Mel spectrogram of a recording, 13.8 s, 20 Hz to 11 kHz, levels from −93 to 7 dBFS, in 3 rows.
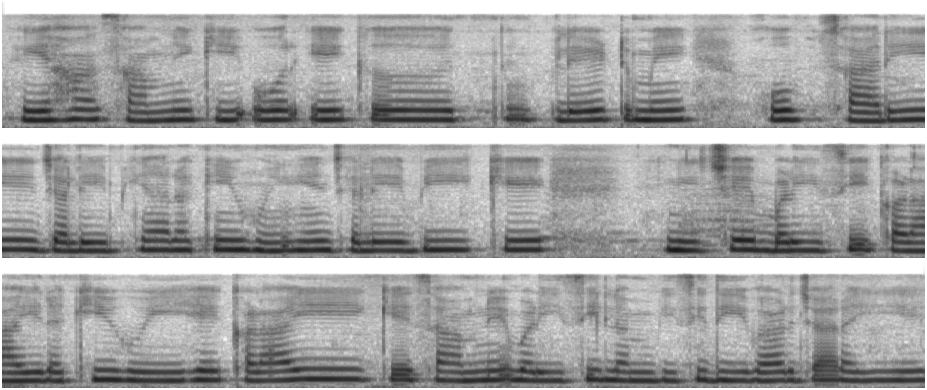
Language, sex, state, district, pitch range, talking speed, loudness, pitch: Hindi, female, Bihar, Jahanabad, 225-245 Hz, 130 wpm, -14 LUFS, 240 Hz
